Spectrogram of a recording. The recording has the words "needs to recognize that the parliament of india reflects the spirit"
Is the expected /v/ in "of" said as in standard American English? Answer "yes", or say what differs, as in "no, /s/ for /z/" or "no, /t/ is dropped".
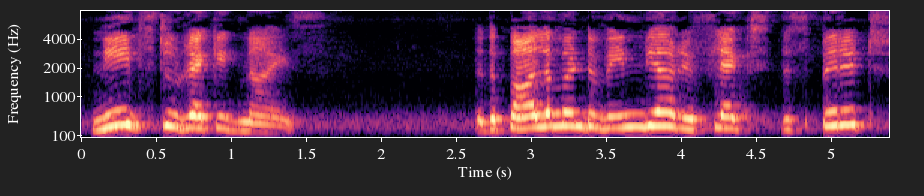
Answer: yes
